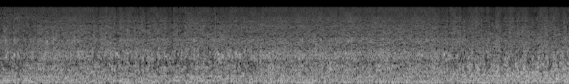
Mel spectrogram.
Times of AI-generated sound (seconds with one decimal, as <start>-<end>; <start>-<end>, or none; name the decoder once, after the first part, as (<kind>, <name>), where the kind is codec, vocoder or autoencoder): 0.0-0.4 (vocoder, BigVGAN v2); 0.9-2.6; 4.4-5.7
